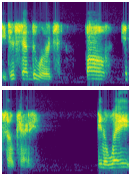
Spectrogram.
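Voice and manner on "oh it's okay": very delicate, tender voice. Retelling the words a man said to her, imitating a delicate voice. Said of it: "in a most delicate voice".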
